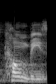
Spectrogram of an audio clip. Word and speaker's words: Cambyses: I keep pronouncing it wrong. It's Cambyses is the name of it, name of that king, and also Darius the First.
